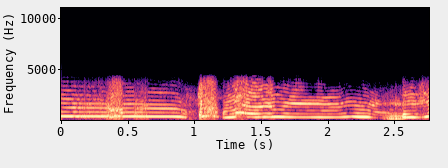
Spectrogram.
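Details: A male German Shepherd howling along with his owner during a car ride gives drawn-out, rich, steady howls that dip slightly at the ends, broken by short gaps and a wavering, whimpering note.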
